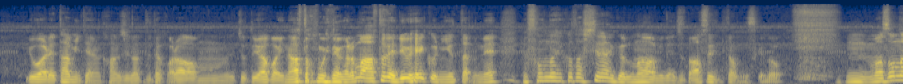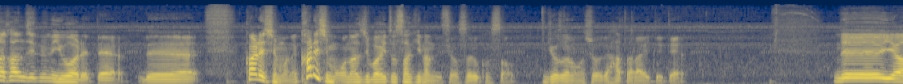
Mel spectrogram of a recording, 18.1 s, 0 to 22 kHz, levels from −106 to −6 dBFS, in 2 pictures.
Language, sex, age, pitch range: Japanese, male, 20-39, 110-140 Hz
